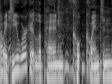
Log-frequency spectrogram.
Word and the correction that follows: Quotidien: Is that how you pronounce it? – Yeah, Quotidien.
